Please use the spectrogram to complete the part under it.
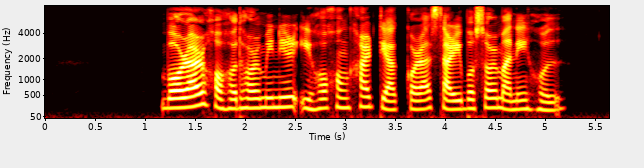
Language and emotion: Assamese, neutral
